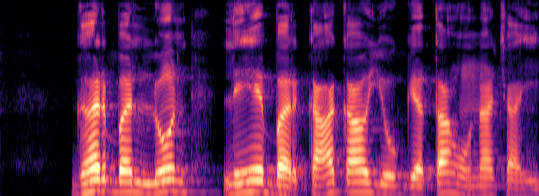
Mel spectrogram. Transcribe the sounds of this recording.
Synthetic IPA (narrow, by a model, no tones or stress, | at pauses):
ɡʱɐɾbɐɾloːnleːɦebəɾkakajoːɡjət̪aɦoːnat͡ʃaːɦie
